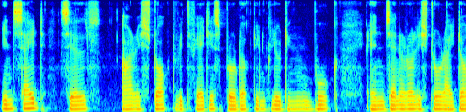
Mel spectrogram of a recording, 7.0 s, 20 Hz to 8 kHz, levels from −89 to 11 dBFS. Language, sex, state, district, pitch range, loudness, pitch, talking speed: English, male, Sikkim, Gangtok, 105-115 Hz, -17 LUFS, 110 Hz, 110 wpm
